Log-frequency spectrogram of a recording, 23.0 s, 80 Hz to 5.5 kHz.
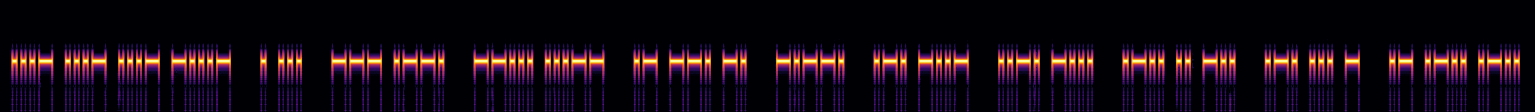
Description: Morse code, heard as a keyed tone, about 18 wpm, 550 Hz. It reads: VVV<BT> ES OP 73 AGN <KN> RX FB LID RST ALL
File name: naukapodstaw / skroty / skroty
